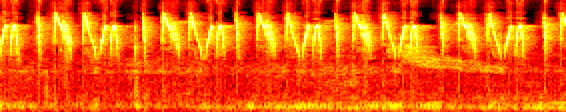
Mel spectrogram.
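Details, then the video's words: High, insistent prinia song from rice fields, rapid swooping chirps dropping and rising again, repeated in an even, continuous chain with faint low background noise. "burung ciblek sawah"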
